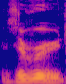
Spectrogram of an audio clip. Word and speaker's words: Zarude: anime was um I don't know how to pronounce it was you know the Pokemon movie you're a zero day or is zarud zarude yeah yeah yeah zaru that's good that's right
